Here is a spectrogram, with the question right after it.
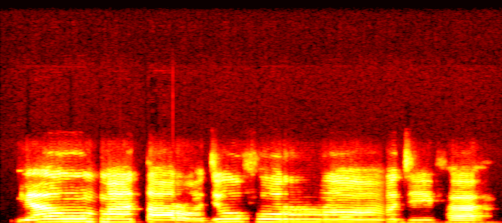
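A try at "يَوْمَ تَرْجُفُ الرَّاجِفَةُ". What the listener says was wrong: Ya, jufur, jifah. Kuatkan lagi jimnya.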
